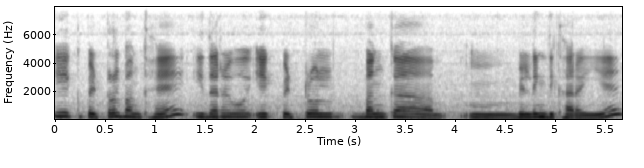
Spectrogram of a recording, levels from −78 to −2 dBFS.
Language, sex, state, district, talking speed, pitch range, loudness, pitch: Hindi, female, Chandigarh, Chandigarh, 170 wpm, 185-220 Hz, -15 LUFS, 210 Hz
